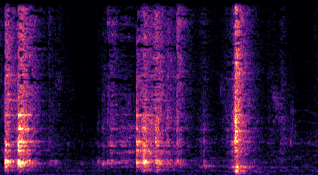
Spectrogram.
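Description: Stainless steel bowls and utensils clanking and clinking against each other as they are handled and stacked. A sharp clank at the start, a few lighter clinks about a second in, and another loud clank near the end.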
